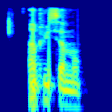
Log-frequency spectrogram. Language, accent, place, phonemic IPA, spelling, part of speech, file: French, France, Lyon, /ɛ̃.pɥi.sa.mɑ̃/, impuissamment, adverb, LL-Q150 (fra)-impuissamment.wav
- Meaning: powerless; futilely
